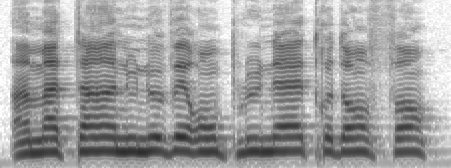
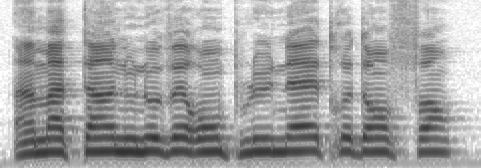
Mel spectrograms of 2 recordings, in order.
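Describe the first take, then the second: No difference in how they are said.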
